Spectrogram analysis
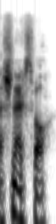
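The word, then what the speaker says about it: Schnecksville: Um, so the zoo obviously is in in Snacksville. It's uh between North White and Loyal Township. Oh, that's how you pronounce it. Okay. Yeah. Shnacksville.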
